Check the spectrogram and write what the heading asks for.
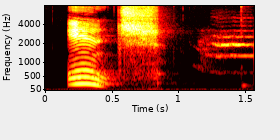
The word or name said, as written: inch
